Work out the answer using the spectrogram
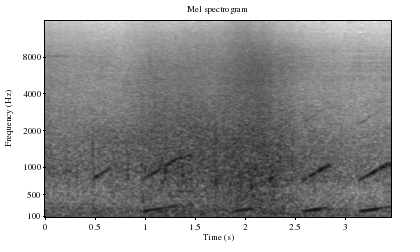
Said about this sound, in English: Oh, and here it comes. We've got black SUVs with the lights on, a van, armored NYPD trucks, an ambulance, tons of cop cars. There he goes.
